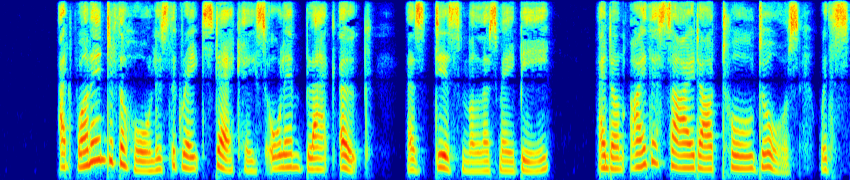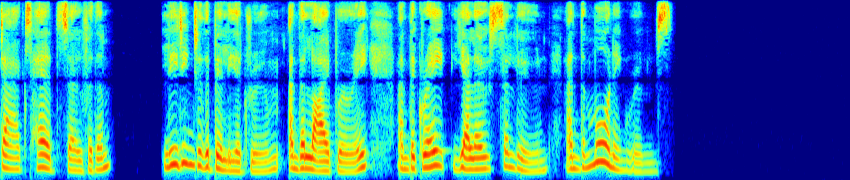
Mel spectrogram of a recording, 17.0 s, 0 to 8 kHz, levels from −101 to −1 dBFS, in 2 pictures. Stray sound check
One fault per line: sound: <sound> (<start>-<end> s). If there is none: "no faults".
no faults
